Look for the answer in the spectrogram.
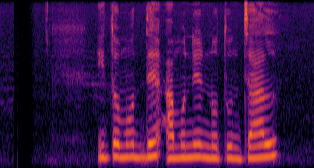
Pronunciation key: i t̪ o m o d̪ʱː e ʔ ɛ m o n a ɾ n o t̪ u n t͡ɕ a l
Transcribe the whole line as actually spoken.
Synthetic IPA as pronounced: i t̪ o m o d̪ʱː e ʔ a m o n e ɾ n o t̪ u n t͡ɕ a l

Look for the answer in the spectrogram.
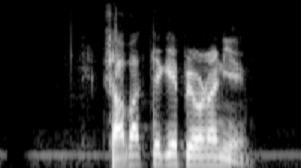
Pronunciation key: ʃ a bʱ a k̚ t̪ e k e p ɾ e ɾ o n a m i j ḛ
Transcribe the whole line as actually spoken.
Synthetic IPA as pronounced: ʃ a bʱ a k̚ t̪ʰ e k e p ɾ e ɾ o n a n i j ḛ

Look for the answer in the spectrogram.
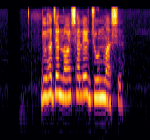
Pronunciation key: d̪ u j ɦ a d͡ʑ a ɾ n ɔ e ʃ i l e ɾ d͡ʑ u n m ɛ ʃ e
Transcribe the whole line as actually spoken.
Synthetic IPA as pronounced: d̪ u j ɦ a d͡ʑ a ɾ n ɔ e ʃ a l e ɾ d͡ʑ u n m a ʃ e

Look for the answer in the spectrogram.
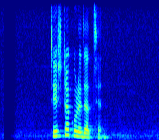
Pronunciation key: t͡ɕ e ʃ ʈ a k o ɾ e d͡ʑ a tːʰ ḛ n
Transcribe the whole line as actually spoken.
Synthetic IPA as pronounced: t͡ɕ e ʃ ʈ a k o ɾ e d͡ʑ a tːʰ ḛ n

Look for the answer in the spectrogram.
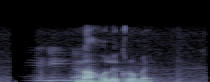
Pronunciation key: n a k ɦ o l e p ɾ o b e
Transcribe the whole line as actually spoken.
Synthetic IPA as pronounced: n a ɦ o l e k ɾ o m e

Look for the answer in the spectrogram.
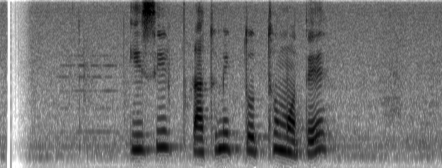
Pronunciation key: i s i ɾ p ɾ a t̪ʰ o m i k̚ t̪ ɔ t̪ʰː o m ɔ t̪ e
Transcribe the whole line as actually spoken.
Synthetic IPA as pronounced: i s i ɾ p ɾ a t̪ʰ o m i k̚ t̪ o t̪ʰː o m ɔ t̪ e

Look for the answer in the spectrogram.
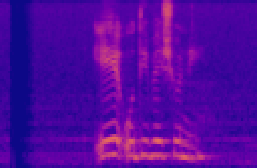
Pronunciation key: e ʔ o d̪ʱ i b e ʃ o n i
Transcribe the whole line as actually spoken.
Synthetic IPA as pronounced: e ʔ o d̪ʱ i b e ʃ o n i

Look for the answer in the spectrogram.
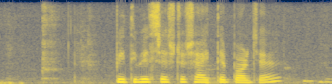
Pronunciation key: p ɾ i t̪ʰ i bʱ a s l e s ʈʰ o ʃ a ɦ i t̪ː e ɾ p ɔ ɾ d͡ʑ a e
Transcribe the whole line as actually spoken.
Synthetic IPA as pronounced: p ɾ i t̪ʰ i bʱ i s ɾ e ʃ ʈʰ o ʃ a ɦ i t̪ː e ɾ p ɔ ɾ d͡ʑ a e

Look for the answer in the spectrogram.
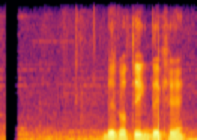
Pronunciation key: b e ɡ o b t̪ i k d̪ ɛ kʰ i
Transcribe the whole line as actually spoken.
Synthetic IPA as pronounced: b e ɡ o t̪ i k d̪ e kʰ e

